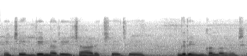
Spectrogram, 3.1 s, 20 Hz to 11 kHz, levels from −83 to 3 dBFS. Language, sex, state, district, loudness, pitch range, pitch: Gujarati, female, Gujarat, Gandhinagar, -16 LUFS, 205-215 Hz, 210 Hz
